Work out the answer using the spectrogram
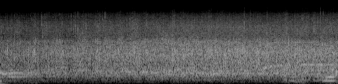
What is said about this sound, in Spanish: Aplaudiros a vosotros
